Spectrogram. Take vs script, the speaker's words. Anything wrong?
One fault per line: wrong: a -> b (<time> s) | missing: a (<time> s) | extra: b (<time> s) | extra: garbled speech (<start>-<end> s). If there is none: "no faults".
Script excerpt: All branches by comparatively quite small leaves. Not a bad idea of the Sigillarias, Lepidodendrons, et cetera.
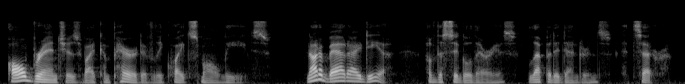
no faults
